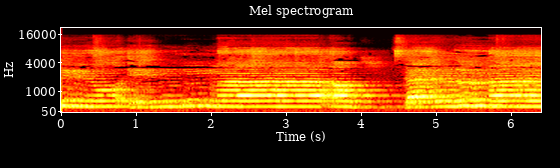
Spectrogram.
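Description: A man's solo unaccompanied Quran recitation in the melodic mujawwad style, with long ornamented held notes on drawn-out vowels. There is a short breath break a little past the middle, then the phrase resumes.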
